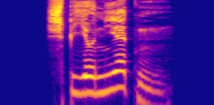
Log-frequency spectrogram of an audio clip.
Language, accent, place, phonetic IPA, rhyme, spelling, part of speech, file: German, Germany, Berlin, [ʃpi̯oˈniːɐ̯tn̩], -iːɐ̯tn̩, spionierten, verb, De-spionierten.ogg
- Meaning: inflection of spionieren: 1. first/third-person plural preterite 2. first/third-person plural subjunctive II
